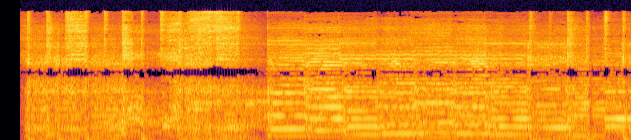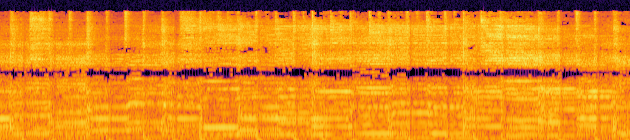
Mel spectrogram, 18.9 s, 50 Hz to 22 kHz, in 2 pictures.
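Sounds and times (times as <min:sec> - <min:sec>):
drums: 0:00.3 - 0:18.9
electric guitar riff: 0:00.3 - 0:18.9.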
